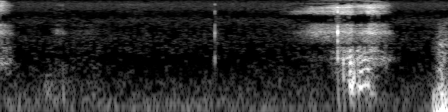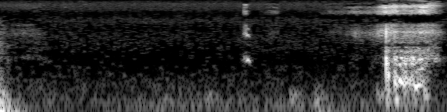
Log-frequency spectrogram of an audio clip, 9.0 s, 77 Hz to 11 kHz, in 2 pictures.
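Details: A cat, congested on 19/05/2024, makes slow, rough, snuffly snoring breaths during sleep, consistent with nasal congestion.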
